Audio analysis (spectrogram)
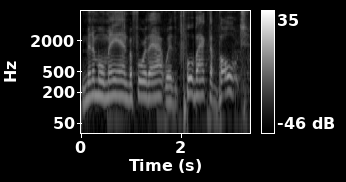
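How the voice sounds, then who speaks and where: Guy radio host, voice on the high side, casual song intros and banter, noisy recording. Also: measured pace. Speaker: radio music show host. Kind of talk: casual back-announcing and bantering on community radio. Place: radio studio.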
